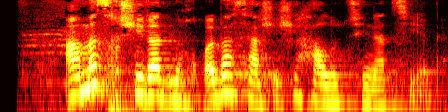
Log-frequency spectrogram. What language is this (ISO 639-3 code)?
kat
